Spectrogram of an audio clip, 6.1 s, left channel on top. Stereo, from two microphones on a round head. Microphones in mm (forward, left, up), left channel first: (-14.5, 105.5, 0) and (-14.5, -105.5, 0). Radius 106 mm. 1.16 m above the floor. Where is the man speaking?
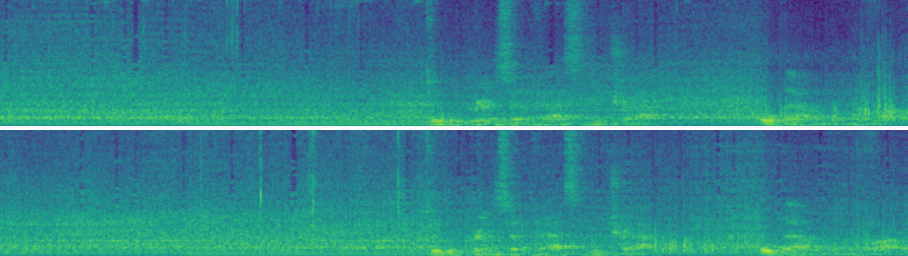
20° right (ahead or behind), 0.7 m.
